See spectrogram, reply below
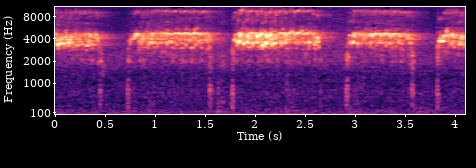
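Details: At an Estonian Black stork nest on 26.08.21, a chick begs for food while its sibling flies along the nest, both chirping. Rasping, hissy calls of about a second follow each other in quick succession, separated by brief clicks.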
